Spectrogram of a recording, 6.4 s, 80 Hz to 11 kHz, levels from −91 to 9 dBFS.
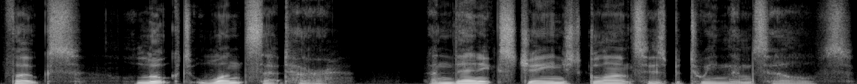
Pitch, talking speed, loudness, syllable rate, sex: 110 Hz, 105 wpm, -19 LUFS, 3.3 syllables/s, male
